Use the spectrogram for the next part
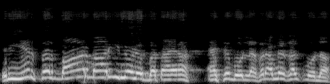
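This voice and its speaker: A man giving a spiritual sermon, telling stories with animated delivery and acting out quoted lines, mixing English words into his preaching. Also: very high voice, brisk. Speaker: spiritual teacher giving a discourse.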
